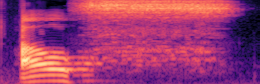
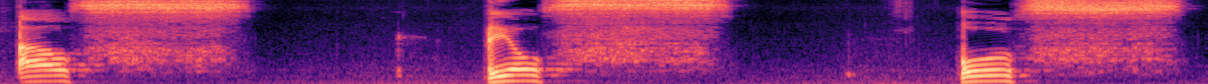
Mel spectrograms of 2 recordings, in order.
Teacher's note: যদি আমরা সাকিন উচ্চারণ করি আস তখন কিন্তু শ্বাসের আওয়াজটা পরে হচ্ছে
